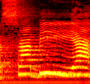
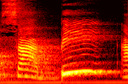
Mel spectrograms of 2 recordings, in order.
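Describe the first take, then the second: First: "sabia" said as sa-bi-Á, last vowel punched open; stress on final A. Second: "sabia" broken slowly, long punched BI, light A; stress on BI. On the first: Teacher contrasting it with the other word, stressed final A in "sabia". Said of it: "O A está acentuado". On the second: Teacher demonstrating the tonic syllable, long stressed BI in "sabia". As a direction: draw out the middle BI of "sabia". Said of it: "a sílaba tônica aí é o bi". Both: Shown as a demonstration.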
